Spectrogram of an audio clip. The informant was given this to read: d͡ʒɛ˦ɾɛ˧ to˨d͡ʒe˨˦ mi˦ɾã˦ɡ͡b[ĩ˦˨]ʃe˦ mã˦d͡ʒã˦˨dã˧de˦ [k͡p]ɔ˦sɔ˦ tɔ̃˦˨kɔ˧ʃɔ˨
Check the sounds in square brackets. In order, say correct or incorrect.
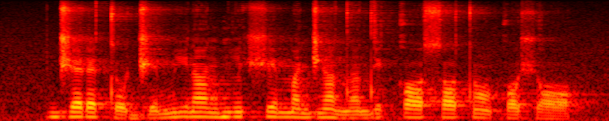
incorrect, incorrect

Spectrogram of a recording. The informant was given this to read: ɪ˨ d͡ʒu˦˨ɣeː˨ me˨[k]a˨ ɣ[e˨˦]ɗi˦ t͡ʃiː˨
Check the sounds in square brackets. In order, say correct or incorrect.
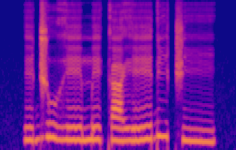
correct, incorrect

